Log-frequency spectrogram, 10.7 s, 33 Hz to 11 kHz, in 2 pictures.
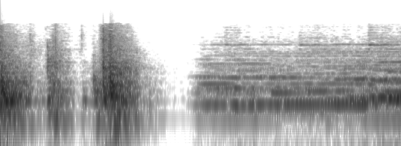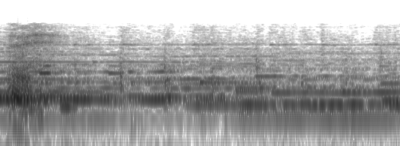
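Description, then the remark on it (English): A heavy morgue compartment door marked 12 is shoved and shut after a sliding slab is pushed into the compartment, with a couple of loud clunks and a final slam, then a brief silence before a low, steady droning hum continues. “And unhurriedly, he pushed the sliding slab into the compartment and closed the door marked 12.”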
